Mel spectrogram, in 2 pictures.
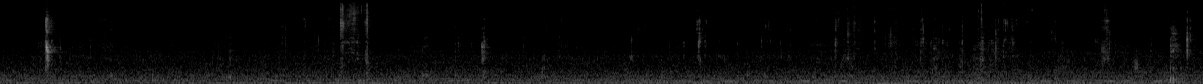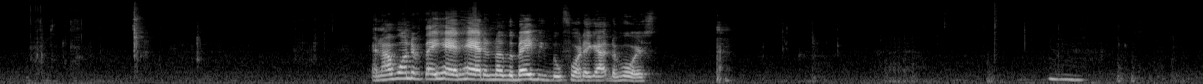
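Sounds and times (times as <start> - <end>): person chewing: 2.1 - 15.6
crisp crunches: 2.8 - 3.8, 4.6 - 13.6.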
